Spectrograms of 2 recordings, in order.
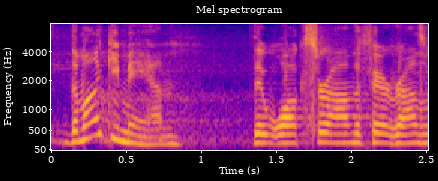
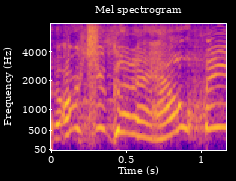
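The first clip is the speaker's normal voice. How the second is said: imitated plea pitched much higher; retold panicked plea; 11 semitones higher than usual. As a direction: play the girl begging for help as the monkey attacks. Monkey attacking, girl pleads.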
